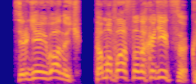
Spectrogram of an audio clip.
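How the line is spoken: Shout. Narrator (Russian): крикнул мне прораб

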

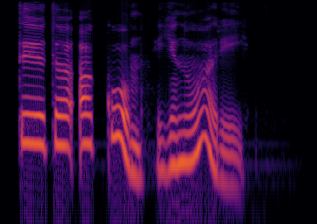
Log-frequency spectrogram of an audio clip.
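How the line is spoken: Lazy question. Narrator (Russian): лениво поинтересовался Устин

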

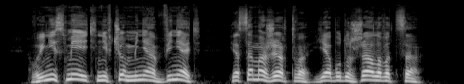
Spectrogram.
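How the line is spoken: Shouting. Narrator (Russian): Она еще что-то кричала им в спины

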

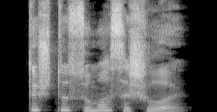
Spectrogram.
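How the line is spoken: Startled exclamation. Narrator (Russian): воскликнул я, когда самоходка резко с громким свистом затормозила прямо передо мной

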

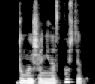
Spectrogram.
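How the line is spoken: Skeptical snort. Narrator (Russian): недоверчиво хмыкнул Вейлор

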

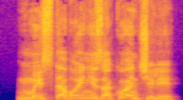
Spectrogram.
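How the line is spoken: Yelling. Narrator (Russian): заорал Ленестро

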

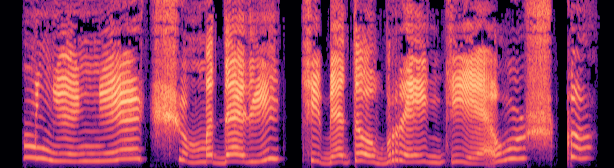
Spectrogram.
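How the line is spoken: Old woman's toothless mumble. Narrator (Russian): прошамкала старуха

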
